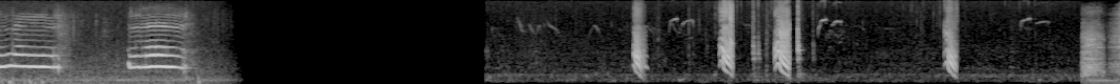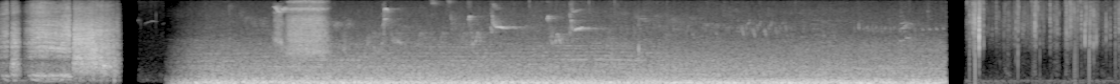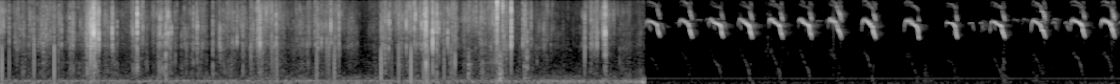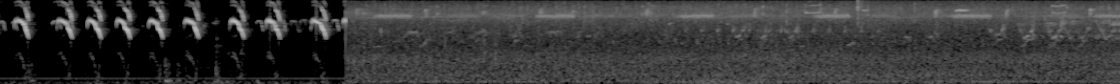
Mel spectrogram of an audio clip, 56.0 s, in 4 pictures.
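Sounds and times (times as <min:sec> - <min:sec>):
bird calling descending notes: 0:16.8 - 0:24.1.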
